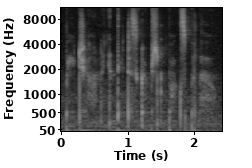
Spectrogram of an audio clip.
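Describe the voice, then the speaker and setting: A woman is whispering. Her pace is moderate. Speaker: ASMR creator. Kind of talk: ASMR sleep video, soft talk to the viewer. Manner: soft, calming, whispery. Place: home room. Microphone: studio mic.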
